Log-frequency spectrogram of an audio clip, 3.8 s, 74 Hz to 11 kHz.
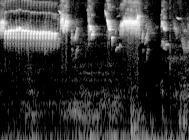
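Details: Goldfinch hybrid bred in 2015 singing: a rapid, steady buzzy trill for about a second, then a varied run of bright chirps, sweeping whistled notes and short twittering phrases, high-pitched and clear with little background noise.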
